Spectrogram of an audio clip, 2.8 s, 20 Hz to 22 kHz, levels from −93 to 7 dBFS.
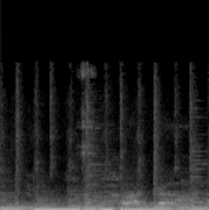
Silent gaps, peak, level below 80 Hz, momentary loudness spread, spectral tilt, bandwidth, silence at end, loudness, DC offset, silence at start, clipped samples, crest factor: none; -22 dBFS; -46 dBFS; 5 LU; -8 dB/octave; 15.5 kHz; 0 s; -34 LUFS; under 0.1%; 0 s; under 0.1%; 12 dB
